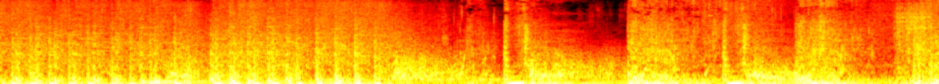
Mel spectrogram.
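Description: A magical blast bursts with a crackling whoosh.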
